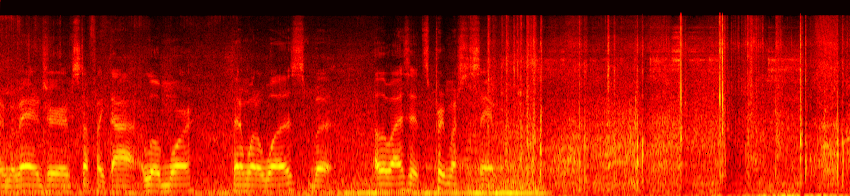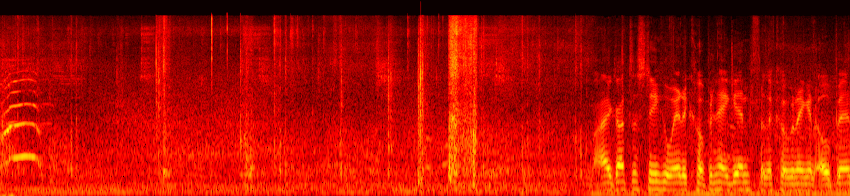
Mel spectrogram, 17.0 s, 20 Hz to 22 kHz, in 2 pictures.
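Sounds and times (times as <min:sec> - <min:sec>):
skateboard wheels rolling on concrete: 0:00.0 - 0:17.0
skateboard clicks and knocks: 0:04.7 - 0:14.7.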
